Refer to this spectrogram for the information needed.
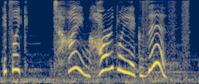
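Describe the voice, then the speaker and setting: An actress voicing a tiny, chatty, childlike fairy companion in a video game, with a squeaky cartoonish voice. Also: female voice, very animated, takes it slowly, fairly bright tone, soft background music, exaggerated voice. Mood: wistful, chatty.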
